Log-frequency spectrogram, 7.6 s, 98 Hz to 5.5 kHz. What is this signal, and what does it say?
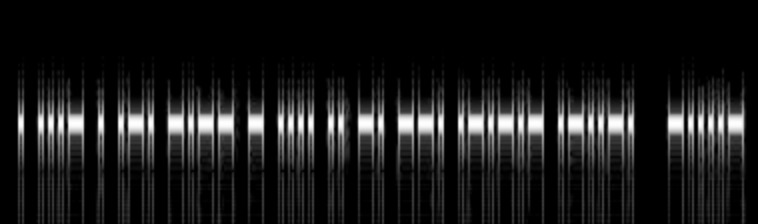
Morse code, heard as a keyed tone, about 24 wpm, 600 Hz. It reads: EVERYTHING." -
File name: CW / Practice / EnglishQuotations0324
